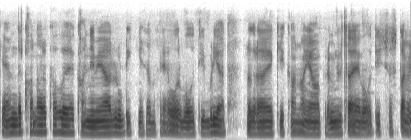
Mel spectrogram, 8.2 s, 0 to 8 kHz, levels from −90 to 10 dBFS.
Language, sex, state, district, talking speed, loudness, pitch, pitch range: Hindi, male, Rajasthan, Bikaner, 210 wpm, -18 LUFS, 100 Hz, 95-110 Hz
